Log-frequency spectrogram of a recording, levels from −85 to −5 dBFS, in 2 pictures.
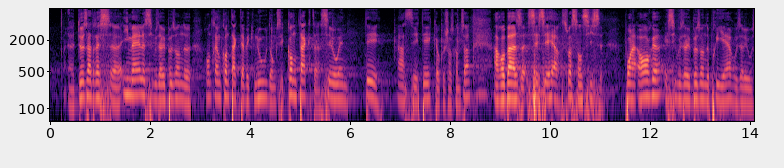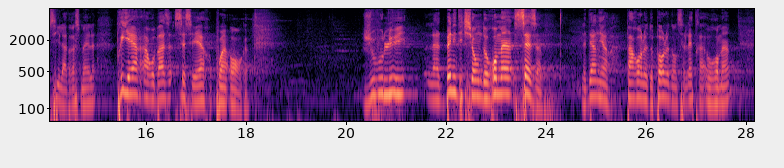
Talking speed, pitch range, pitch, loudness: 115 wpm, 130-165 Hz, 150 Hz, -29 LUFS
